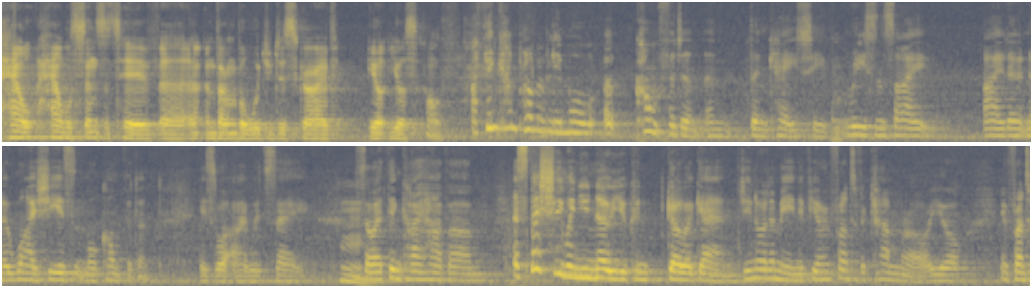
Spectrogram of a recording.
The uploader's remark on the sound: on stage at the recent Big Blue Box 2 convention held in Tunbridge Wells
